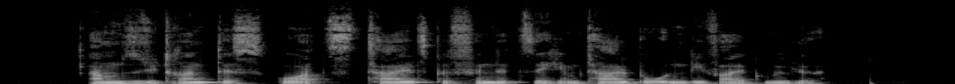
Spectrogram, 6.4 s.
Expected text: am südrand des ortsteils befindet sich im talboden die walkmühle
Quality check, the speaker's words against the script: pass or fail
pass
